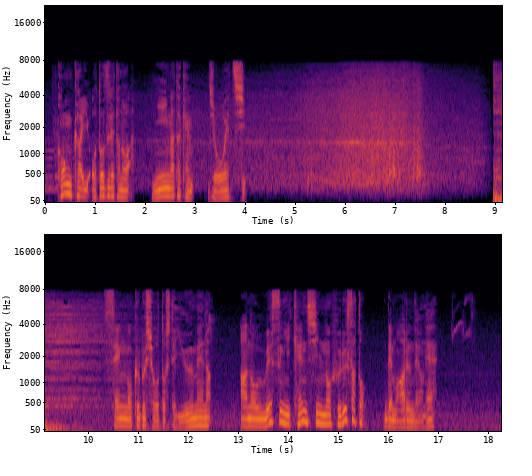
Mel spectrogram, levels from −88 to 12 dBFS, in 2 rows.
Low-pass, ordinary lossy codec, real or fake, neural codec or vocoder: none; none; real; none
